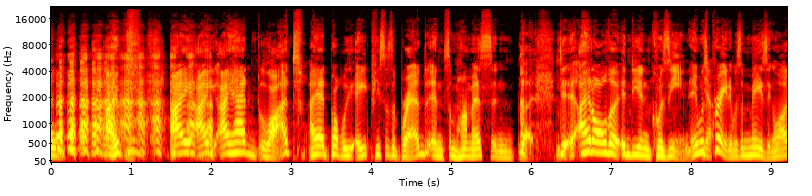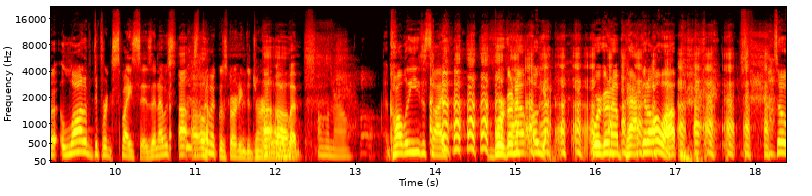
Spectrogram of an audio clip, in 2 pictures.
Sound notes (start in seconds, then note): 0.0 Stephanie and Elyse laughing; 14.0 Stephanie laughing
